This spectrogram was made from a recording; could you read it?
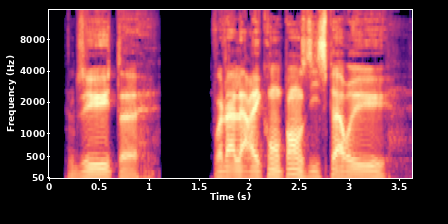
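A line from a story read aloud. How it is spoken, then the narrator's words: Sullen tone. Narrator (French): fit-il d'un ton maussade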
